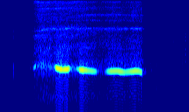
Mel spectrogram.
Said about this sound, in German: Dann konnte ich erstmal nur mit dem Einatmen pfeifen.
